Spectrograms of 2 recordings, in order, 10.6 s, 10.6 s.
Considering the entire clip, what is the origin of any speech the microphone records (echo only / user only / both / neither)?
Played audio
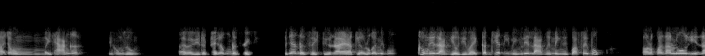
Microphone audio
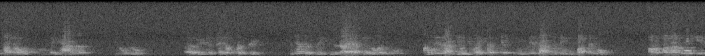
echo only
